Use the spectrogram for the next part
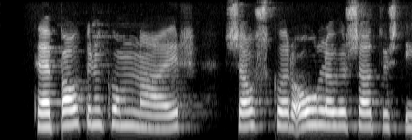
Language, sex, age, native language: Icelandic, male, 11, Icelandic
